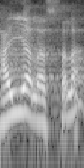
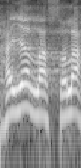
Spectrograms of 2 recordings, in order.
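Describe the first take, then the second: First: The throat sound and vowel before 'las' are dropped. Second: The same.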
